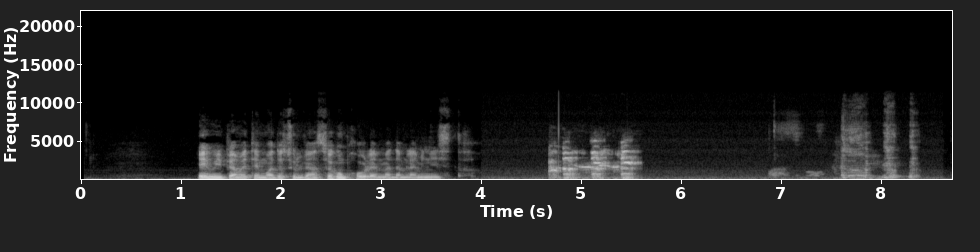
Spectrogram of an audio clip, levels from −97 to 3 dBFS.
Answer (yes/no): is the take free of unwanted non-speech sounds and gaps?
no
